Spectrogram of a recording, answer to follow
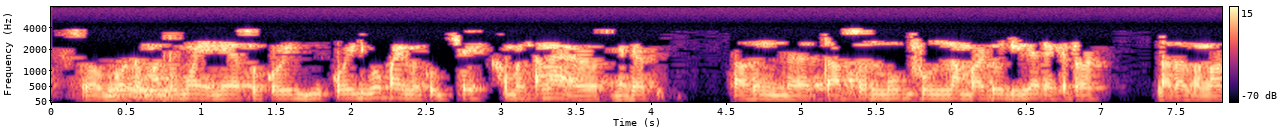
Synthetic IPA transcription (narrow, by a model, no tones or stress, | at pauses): sobɔɹtɔmantʊmojenɛjasɔkoɹikoɹidibɔpaɹimkʰub̚kexxɔmɔjsanajaɹusɛnɛkɛ | taɹsɔtaɹpi̥sɔtmuk̚pʰunːambaɹtʊdilɛtɛkʰɛtɔɹ | dadazɔnɔ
